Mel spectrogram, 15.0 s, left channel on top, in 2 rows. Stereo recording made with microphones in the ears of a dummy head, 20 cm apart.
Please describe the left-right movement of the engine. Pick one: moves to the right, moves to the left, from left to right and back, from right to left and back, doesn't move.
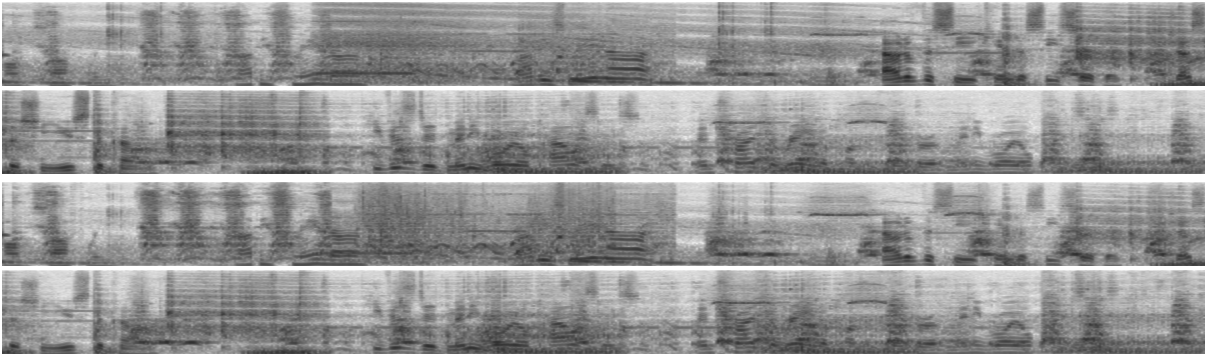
moves to the right.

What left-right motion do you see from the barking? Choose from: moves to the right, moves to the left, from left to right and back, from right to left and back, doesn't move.
doesn't move.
